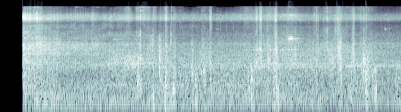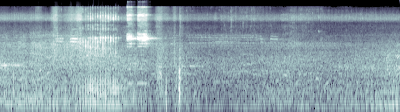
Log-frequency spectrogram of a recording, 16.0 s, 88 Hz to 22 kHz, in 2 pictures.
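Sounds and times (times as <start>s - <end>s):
engines running: 0.5s - 13.1s
loud outdoor noise: 0.5s - 16.0s
sharp knocks and clatters: 1.8s - 7.8s, 9.6s - 11.9s.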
